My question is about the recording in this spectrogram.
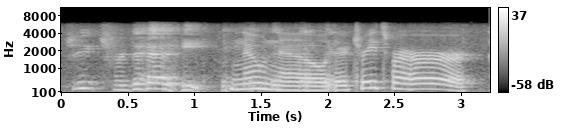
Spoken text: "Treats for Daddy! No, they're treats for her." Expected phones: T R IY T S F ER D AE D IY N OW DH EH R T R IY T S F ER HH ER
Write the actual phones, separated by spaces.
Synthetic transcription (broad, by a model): T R IY T S F ER D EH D IY N OW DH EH R T R IY T S F ER HH ER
